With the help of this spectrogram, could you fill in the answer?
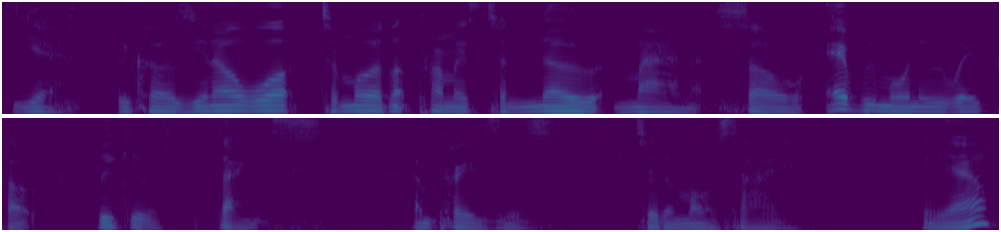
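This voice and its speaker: A man's voice: medium pitch, fairly even intonation, normal speed, no echo. Upbeat man hosting a live podcast. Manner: upbeat, gives shout-outs, slangy. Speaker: podcast host. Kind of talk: casual live talk show.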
